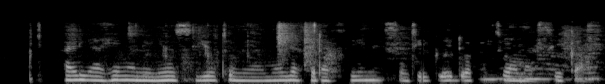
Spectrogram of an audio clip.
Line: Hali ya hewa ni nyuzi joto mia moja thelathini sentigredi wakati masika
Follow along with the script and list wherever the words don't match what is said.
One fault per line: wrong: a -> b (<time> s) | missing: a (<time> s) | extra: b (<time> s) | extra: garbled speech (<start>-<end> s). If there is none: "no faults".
extra: wa (5.1 s)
